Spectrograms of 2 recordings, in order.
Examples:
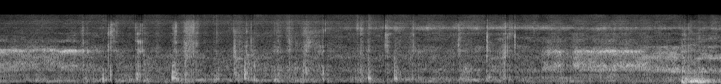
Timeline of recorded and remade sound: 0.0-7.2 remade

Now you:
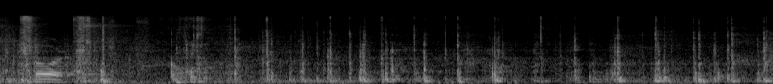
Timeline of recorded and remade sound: 0.0-1.6 recorded; 1.6-2.4 remade; 2.4-3.7 recorded; 3.7-6.1 remade; 6.1-7.7 recorded

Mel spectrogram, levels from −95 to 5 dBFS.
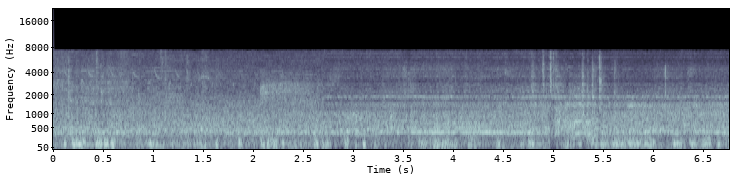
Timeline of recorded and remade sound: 0.0-2.7 recorded; 2.7-6.8 remade

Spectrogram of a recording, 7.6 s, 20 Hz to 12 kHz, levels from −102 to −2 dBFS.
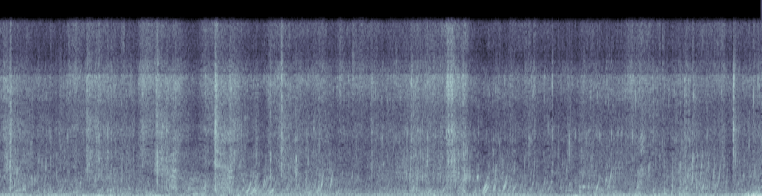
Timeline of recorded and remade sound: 0.0-1.7 recorded; 1.7-2.3 remade; 2.3-7.6 recorded

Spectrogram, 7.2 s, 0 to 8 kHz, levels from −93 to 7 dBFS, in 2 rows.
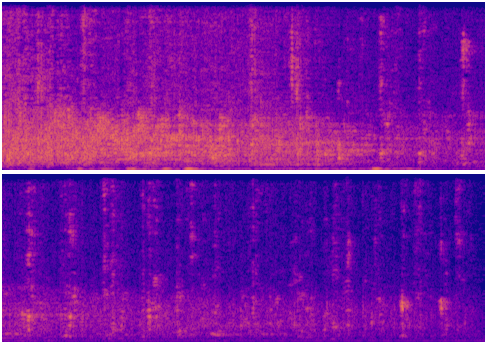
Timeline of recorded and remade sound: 0.0-7.2 recorded

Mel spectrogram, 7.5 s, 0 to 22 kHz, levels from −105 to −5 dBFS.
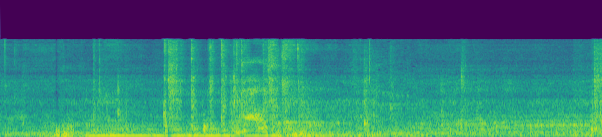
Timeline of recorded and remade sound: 0.0-4.7 remade; 4.7-5.2 recorded; 5.2-7.5 remade

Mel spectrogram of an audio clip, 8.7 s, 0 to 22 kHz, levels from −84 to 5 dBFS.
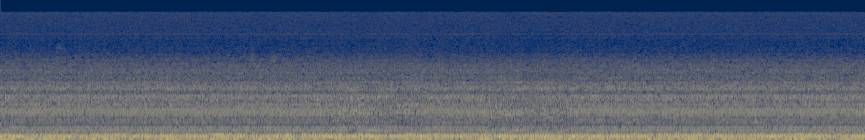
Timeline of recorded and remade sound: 0.0-3.3 recorded; 3.3-4.2 remade; 4.2-4.9 recorded; 4.9-5.7 remade; 5.7-8.7 recorded

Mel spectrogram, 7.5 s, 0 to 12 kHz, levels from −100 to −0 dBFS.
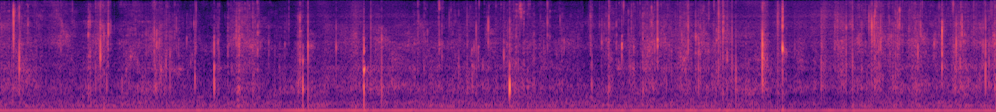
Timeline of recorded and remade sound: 0.0-2.1 recorded; 2.1-3.1 remade; 3.1-5.4 recorded; 5.4-6.4 remade; 6.4-7.5 recorded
